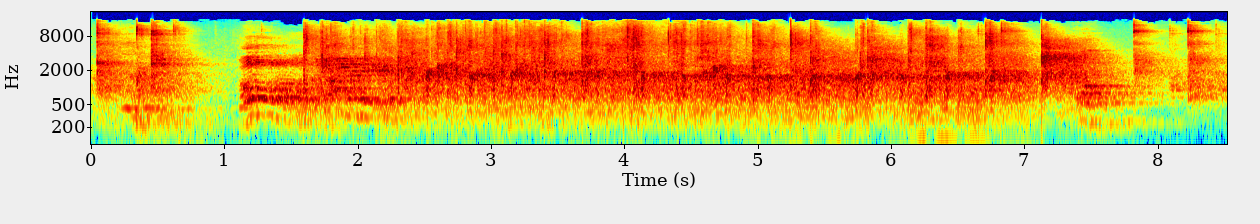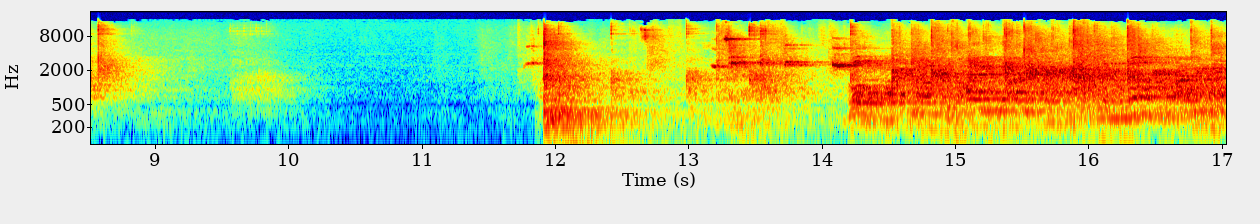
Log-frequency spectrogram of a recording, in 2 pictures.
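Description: Table tennis ball clicking sharply off bats and the table in rapid, irregular strikes, over a dense background of voices. The sound fades out to silence for about two seconds midway, then the clicks and voices return.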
